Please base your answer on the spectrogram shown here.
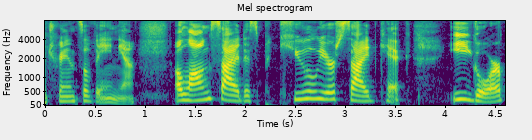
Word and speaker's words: Igor: alongside his peculiar sidekick eigor pronounced igore my favorite one yeah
